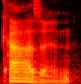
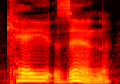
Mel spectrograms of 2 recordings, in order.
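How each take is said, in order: First: The name is said with a soft A. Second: The name is said with a hard A. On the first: "with a soft A" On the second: "pronounced with a hard A"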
